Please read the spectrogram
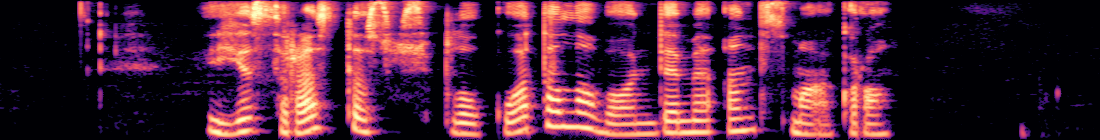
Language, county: Lithuanian, Kaunas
